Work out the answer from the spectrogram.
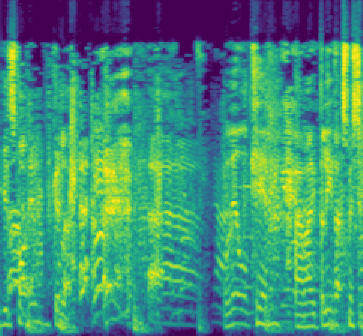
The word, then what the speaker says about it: Lil' Kim: Now, Steve, I see there, it's a track by Lil' Kim, but how are you pronouncing it? I'm pronouncing that correctly, Lil' Kim. Oh, no T's involved.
